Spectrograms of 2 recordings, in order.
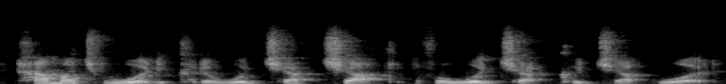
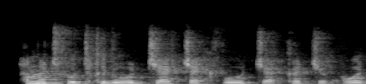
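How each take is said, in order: First: It is spoken at a slow pace. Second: It is spoken at a fast pace. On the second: "time me for going fast"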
